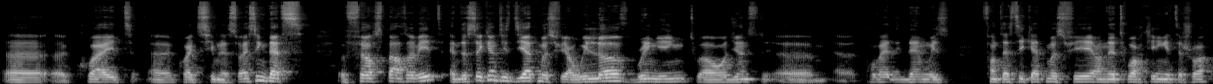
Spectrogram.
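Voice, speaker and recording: A man from France with a French accent, answering as an executive guest in an unscripted business interview, with halting phrasing and repeated words. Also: medium pitch, expressive, gravelly.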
